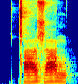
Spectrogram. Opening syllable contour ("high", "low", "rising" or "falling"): rising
